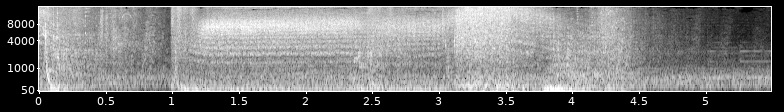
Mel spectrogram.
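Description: A mining beam hums and hisses as it fires.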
